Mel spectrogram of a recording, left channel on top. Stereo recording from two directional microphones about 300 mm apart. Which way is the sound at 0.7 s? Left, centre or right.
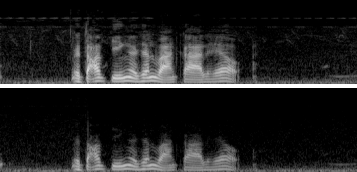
Centre.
